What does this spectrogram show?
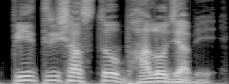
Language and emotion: Bengali, neutral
